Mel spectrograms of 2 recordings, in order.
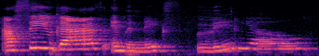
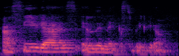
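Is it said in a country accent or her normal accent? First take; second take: country; normal. First: It is said in a country accent. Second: It is said in her normal accent.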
